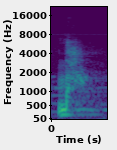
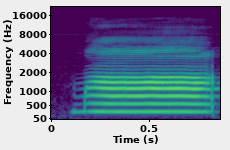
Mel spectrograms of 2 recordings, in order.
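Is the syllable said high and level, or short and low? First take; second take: short low; high level. First: The syllable is short, light and lower. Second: The syllable is held high and level. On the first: "이렇게 살짝" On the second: "이렇게 좀 높았죠?"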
